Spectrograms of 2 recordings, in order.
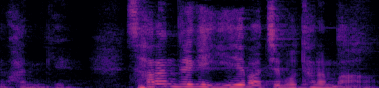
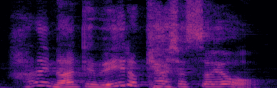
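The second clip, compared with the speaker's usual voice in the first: mock angry protest, pitched higher; angry complaint; 6 semitones higher, 3 dB louder than usual. A believer asks God why, acted angry complaint. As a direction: plead crossly with God, half in earnest. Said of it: "화가 나거나 내 마음속에".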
